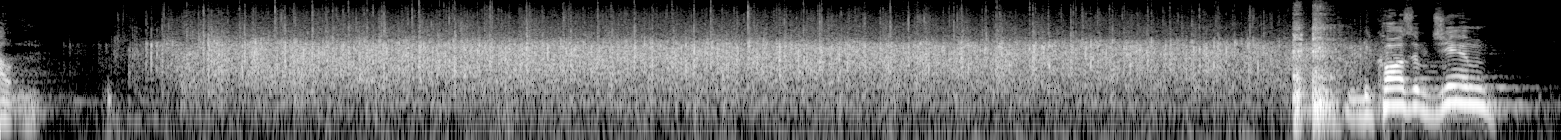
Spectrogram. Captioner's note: applause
